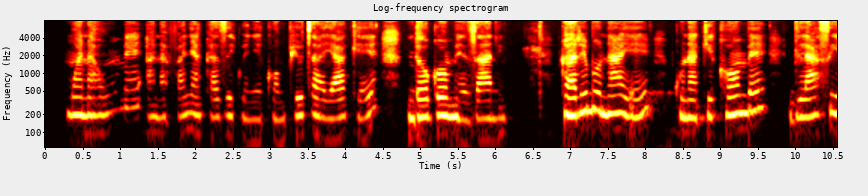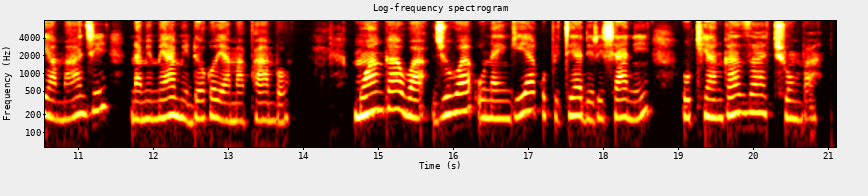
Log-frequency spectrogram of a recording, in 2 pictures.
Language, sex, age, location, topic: Swahili, female, 36-49, Nairobi, education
